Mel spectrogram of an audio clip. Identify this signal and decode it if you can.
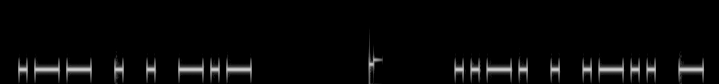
Morse code, heard as a keyed tone, about 15 wpm, 700 Hz. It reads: WEEK FELT
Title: Sets of 5 Words Encore - New Word Drill - 15wpm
